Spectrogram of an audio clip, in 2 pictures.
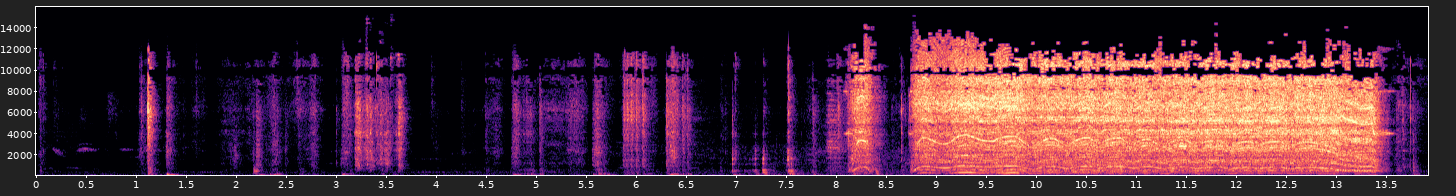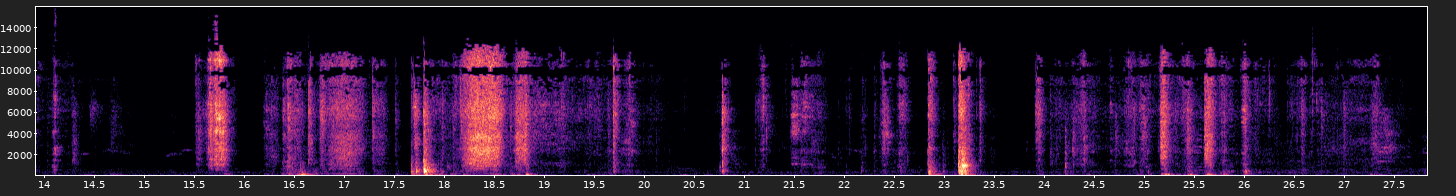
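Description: Cordless drill motor running for about four and a half seconds a third of the way in, its pitch wavering, with scattered knocks and clicks of boards and tools being handled before and after.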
